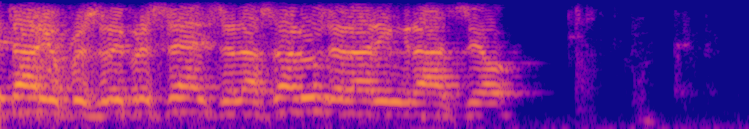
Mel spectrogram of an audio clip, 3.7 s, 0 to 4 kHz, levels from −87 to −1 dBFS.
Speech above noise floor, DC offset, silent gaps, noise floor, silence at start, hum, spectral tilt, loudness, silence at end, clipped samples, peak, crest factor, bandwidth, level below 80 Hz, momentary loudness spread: 37 dB; under 0.1%; none; -63 dBFS; 0 s; none; -0.5 dB/octave; -26 LUFS; 1.15 s; under 0.1%; -12 dBFS; 16 dB; 4 kHz; -68 dBFS; 8 LU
